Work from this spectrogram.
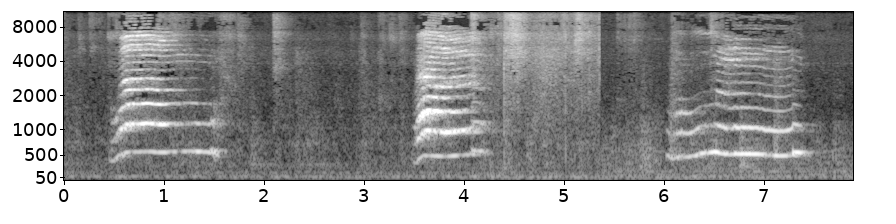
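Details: Drawn-out yowling meows from an 11-month-old female rescue cat in her first heat, kept indoors in Osaka: three long harmonic calls about three seconds apart, the last lower and wavering, over a faint room hiss.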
